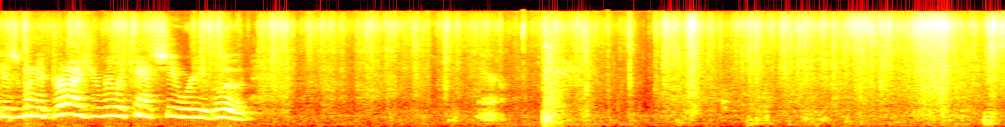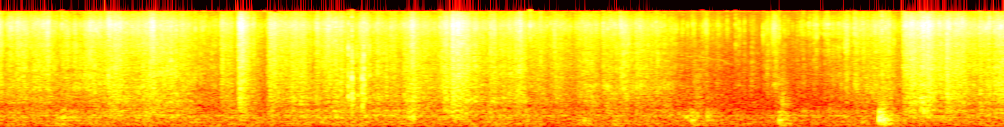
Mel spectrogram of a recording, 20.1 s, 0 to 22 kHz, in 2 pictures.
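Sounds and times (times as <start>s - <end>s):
tissue paper rustling: 0.0s - 20.0s.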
